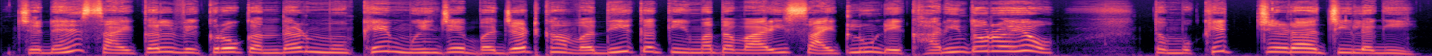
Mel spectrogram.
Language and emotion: Sindhi, angry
